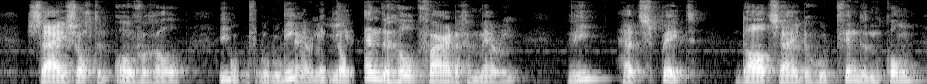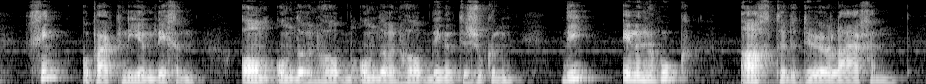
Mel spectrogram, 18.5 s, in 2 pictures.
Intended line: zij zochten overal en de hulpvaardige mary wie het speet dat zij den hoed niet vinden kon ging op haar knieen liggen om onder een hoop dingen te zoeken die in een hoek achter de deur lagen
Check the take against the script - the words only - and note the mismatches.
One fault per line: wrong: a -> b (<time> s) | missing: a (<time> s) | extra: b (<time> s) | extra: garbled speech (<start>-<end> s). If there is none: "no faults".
extra: garbled speech (2.2-3.6 s)
missing: niet (8.4 s)
extra: onder een hoop (12.7 s)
